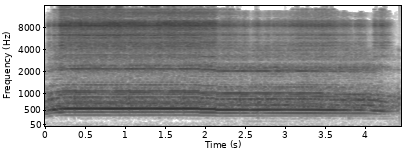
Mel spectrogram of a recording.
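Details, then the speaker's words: Broadway Limited steam locomotive: steady whistle tone with a harsh rattly buzz on every chuff; loose speaker not snug in the tender shell, vibrating against it. "hear that awful vibration you can pretty much hear it every time it chuffs"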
